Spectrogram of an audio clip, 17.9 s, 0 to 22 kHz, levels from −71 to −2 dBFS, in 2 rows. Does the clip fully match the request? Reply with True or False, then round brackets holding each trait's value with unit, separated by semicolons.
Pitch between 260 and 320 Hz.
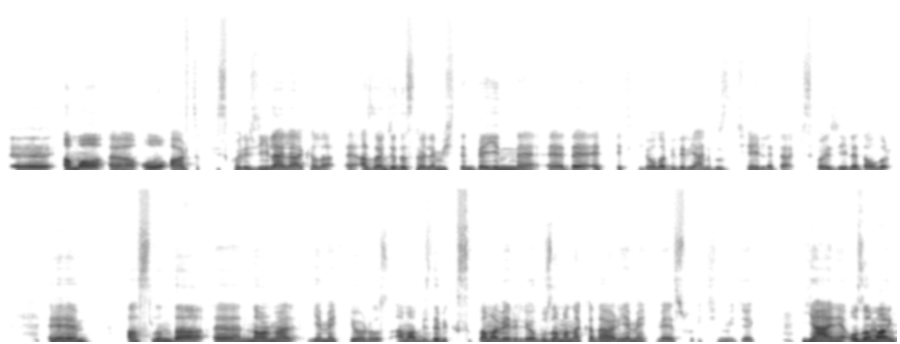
False (215 Hz)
